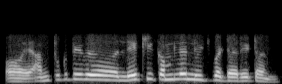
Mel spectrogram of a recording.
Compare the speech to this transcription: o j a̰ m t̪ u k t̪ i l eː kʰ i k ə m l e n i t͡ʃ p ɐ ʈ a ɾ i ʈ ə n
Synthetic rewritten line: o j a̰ m t̪ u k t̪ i l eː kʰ i k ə m l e n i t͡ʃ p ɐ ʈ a ɾ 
